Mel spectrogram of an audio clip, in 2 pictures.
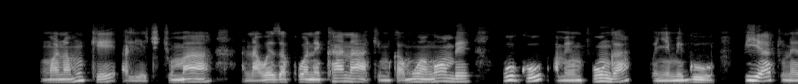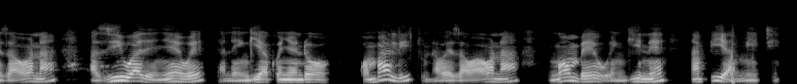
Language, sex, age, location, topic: Swahili, male, 50+, Kisumu, agriculture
